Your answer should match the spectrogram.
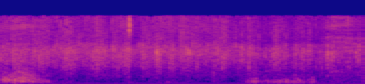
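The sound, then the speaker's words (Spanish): A crowd applauds steadily, a dense wash of many hands clapping at an even level throughout, with a brief low murmur at the start and again near the end. “un aplauso, por favor.”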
